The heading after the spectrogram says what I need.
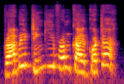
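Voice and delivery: high-pitched mock Indian accent scolding. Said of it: "No, that's Indian voice".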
